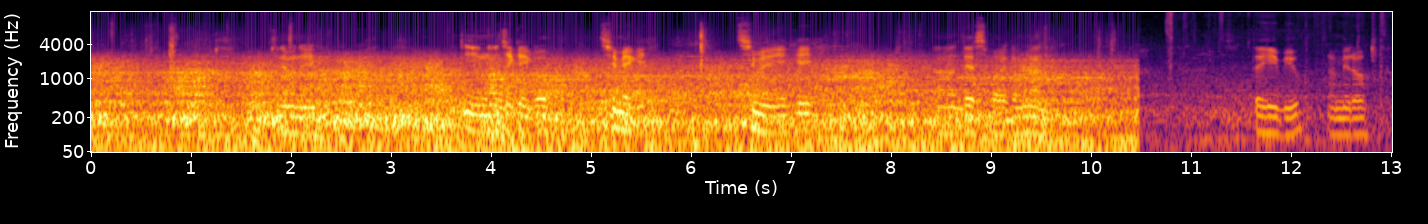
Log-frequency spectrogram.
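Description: Wind rushing over the microphone outdoors, with voices talking faintly under it. The rush cuts off suddenly about ten seconds in, and a voice follows.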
